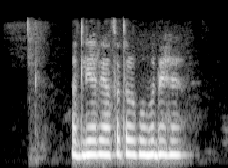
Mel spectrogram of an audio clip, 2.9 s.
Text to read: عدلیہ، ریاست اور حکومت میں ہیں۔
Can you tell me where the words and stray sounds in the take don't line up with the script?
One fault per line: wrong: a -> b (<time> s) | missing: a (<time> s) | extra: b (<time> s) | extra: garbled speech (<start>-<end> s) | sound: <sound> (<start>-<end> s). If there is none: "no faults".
no faults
